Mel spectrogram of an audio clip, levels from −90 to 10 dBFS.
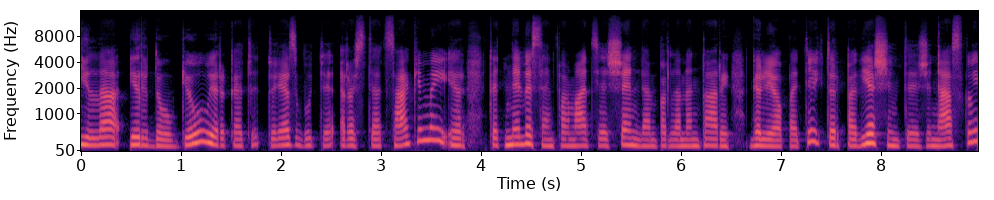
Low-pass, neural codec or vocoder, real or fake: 14.4 kHz; codec, 44.1 kHz, 2.6 kbps, SNAC; fake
